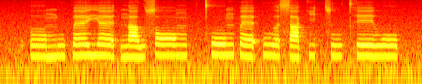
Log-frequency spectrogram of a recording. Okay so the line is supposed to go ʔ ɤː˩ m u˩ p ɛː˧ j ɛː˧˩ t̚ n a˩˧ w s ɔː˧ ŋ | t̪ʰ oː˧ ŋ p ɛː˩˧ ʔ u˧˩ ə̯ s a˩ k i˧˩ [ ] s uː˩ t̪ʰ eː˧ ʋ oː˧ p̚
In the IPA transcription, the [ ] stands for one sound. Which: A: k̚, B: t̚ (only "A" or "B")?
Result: B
